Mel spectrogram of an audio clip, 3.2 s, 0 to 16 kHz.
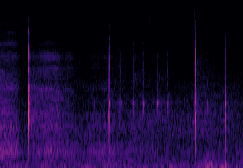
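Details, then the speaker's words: Front axle on a Spidertrax-axled Jeep, partly disassembled: light, irregular metallic clicks as the loose shaft is moved by hand, slop in worn CTM 300M U-joints that need rebuilding, worn from the front end always spinning. "I can hear that little bit of clicking is a little bit of slop in those joints those are ctm joints 300M super beef cake stuff but they do need rebuilt every now and then"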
